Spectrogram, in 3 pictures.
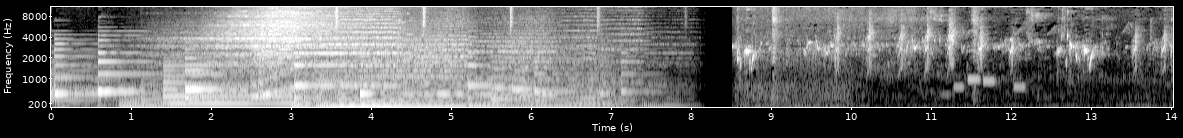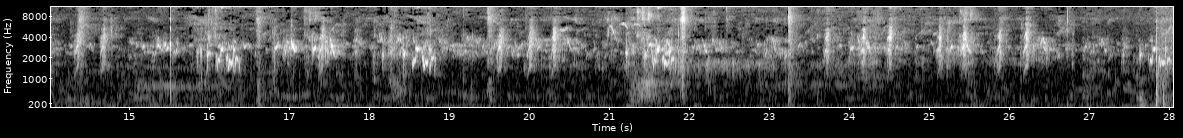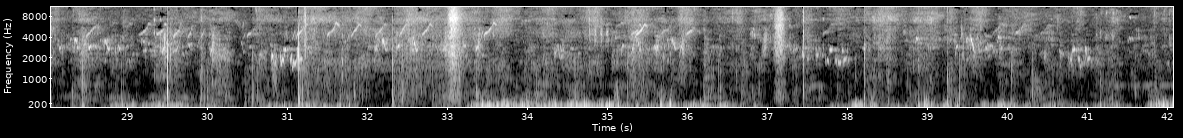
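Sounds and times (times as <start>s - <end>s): background music: 0.0s - 8.2s
small birds chirping: 8.5s - 42.0s.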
